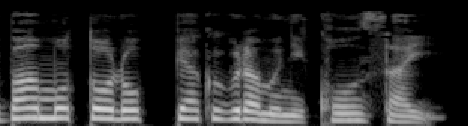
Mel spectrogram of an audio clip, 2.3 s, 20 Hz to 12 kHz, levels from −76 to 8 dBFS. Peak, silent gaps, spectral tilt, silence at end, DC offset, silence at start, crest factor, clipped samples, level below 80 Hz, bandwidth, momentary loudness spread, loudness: -4 dBFS; none; -7 dB/octave; 0.15 s; under 0.1%; 0 s; 14 dB; under 0.1%; -52 dBFS; 8.8 kHz; 8 LU; -17 LUFS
